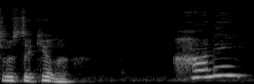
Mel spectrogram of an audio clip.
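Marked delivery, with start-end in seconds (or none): 1.7-2.5 very high questioning Honey; wife calling. Retold or imitated. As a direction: sing the Honey way up. Wife asks the killer question.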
